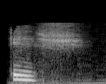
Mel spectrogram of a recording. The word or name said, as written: ish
